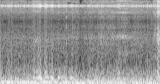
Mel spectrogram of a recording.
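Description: Steady low rumble of a moving car heard from inside the cabin, with a short, faint voice about half a second in.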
